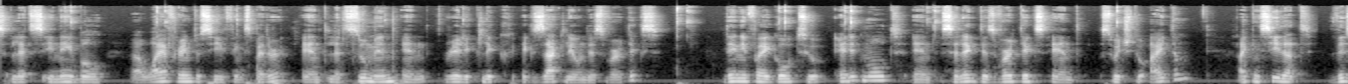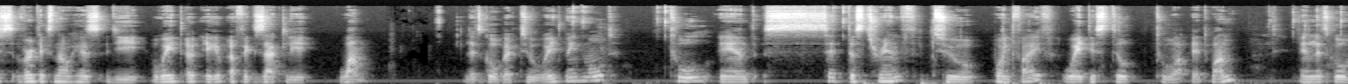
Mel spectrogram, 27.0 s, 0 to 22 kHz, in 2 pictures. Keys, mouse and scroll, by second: 0.6-1.9 drag, 2.2 shift+middle click, 3.6 shift+middle click, 4.4 middle click, 6.8 click, 7.8-8.5 drag, 9.3 click, 11.1 click, 17.8-19.3 drag, 20.1 click, 21.9-24.0 drag, 26.3 middle click, 26.7 shift+middle click.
